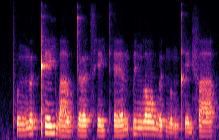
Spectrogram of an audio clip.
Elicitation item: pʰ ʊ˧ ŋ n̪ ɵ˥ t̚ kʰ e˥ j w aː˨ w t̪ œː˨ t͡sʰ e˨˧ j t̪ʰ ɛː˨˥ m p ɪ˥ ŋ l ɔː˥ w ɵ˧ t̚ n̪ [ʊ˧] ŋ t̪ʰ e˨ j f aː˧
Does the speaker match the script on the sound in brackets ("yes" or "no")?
no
